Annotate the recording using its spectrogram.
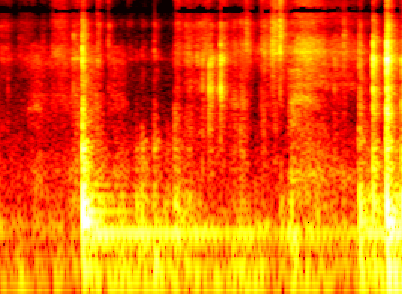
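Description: Faint handling noise: light rustling and scraping, with a few sharp clicks near the end. Under it runs a low steady hum that starts about a second in.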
